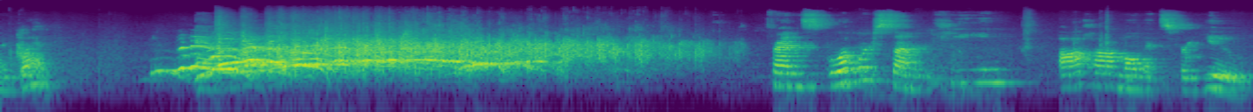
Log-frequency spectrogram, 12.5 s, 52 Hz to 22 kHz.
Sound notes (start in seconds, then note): 1.7 cheering; 4.3 cheers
